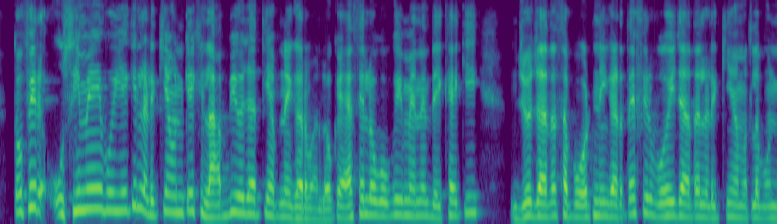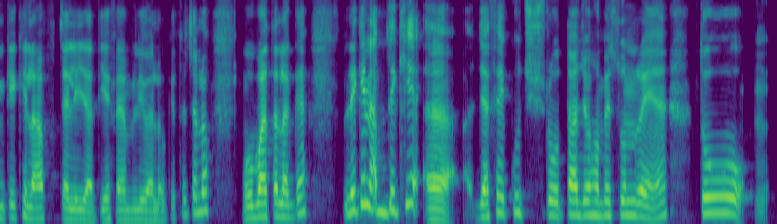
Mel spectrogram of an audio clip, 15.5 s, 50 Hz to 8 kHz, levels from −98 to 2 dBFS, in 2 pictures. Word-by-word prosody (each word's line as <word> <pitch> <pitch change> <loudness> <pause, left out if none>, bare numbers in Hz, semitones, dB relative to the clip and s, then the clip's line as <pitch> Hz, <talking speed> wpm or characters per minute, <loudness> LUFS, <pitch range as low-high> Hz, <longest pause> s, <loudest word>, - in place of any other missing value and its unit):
तो 225 - 0
फिर 285 +1 +4 0.2
उसी 235 +4 +2
में 265 +1 +4
वही 245 -1 -1
है 245 - -1
कि 305 - -2
लड़कियाँ 230 -4 0
उनके 220 +2 0
खिलाफ 160 -8 +2
भी 220 +5 -1
हो 215 - +3
जाती 200 -1 0
है 185 - +2
अपने 165 -1 -1
घरवालों 140 -3 0
के 155 - -1
ऐसे 160 +7 +2
लोगों 190 -2 +1
को - - -11
भी 195 - +1
मैंने 180 -1 -1
देखा 155 0 -2
है 180 - 0
कि 220 +3 -6 0.3
जो 160 +6 +1
ज़्यादा 175 0 +5
सपोर्ट 165 -2 0
नहीं 180 -1 -1
करते 170 +4 +1
फिर 205 0 -3
वही 175 +1 +1
ज़्यादा 165 -2 +2
लड़कियाँ 160 +1 -4
मतलब 155 0 -5
उनके 150 +1 -5
खिलाफ 145 -3 0
चली 135 -1 -1
जाती 130 - -1
हैं 135 - -3
फैमिली 130 0 -4
वालों 125 +1 -3
के। - - -18
तो 190 - -12
चलो 220 +4 -2 0.3
वो 150 +1 0
बात 170 +1 +4
अलग 165 +1 +1
है। 220 - -2 0.4
लेकिन 275 +8 +4
अब 225 -6 +3
देखिए 255 +8 +1
अ, 135 - +3 0.3
जैसे 170 +5 +1
कुछ 210 0 -6
श्रोता 185 +1 +3
जो 185 - +3
हमें 185 0 0
सुन 185 0 -2
रहे 170 -3 +4
हैं 160 +7 -2 0.3
तो, 210 0 +3 0.2
उ - - -17
180 Hz, 245 wpm, -23 LUFS, 160-210 Hz, 0.4 s, ज़्यादा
